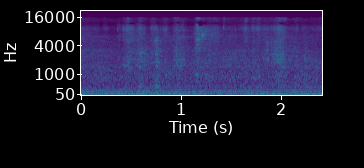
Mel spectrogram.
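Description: Faint handling noise from a product pack being fumbled while someone tries to open it: a few soft, scattered clicks and rustles over a low steady hum.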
